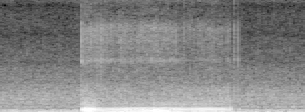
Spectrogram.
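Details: One rough, rattling snore from Mr Whiskers, a sleeping pet cat, about one second long and low-pitched, followed by quiet indoor stillness.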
